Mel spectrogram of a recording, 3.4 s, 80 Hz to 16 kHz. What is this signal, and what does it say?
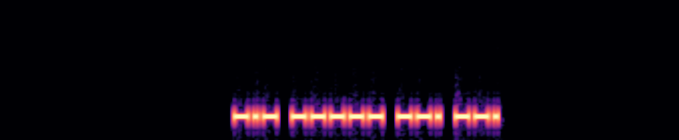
Morse code, heard as a keyed tone, about 52 wpm, 700 Hz. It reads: K0GG
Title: USA Call Signs - 4 Characters - 2x Character Spacing - 50wpm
